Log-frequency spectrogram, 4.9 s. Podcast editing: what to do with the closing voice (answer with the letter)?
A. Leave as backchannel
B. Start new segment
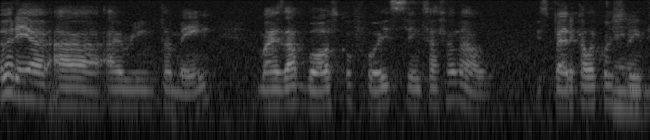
A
